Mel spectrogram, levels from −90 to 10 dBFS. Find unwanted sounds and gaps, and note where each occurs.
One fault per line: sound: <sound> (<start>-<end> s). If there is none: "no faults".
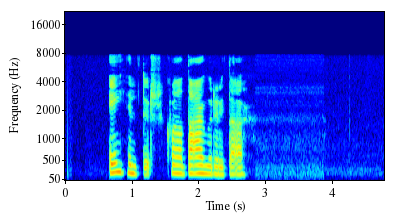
no faults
